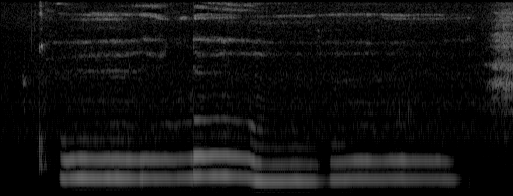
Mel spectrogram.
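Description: A woman humming long held notes in a small room. The pitch steps down a little about halfway and breaks off briefly before the hum resumes and fades out near the end.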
